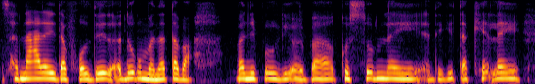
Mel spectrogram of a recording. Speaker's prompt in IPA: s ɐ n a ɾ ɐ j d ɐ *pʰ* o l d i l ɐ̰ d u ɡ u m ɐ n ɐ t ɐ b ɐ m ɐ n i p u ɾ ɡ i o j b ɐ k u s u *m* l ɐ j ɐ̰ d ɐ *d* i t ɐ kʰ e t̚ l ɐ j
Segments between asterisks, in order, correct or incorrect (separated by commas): correct, correct, incorrect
